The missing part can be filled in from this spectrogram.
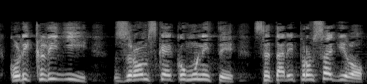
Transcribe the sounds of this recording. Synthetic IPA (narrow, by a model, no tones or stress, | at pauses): ko̞lɪklɪɟiːzɾomskɛːko̞munɪt̪ɪsɛt̪adɪpɾo̞saɟɪlo̞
